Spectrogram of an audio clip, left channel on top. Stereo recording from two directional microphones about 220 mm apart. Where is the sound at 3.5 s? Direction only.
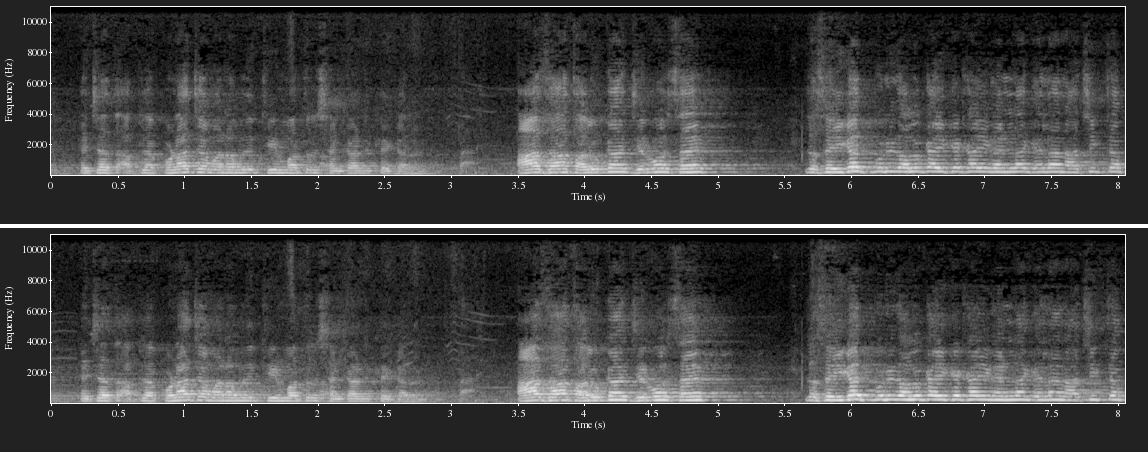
40° left (ahead or behind).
